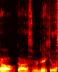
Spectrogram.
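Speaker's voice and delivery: ordinary talk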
